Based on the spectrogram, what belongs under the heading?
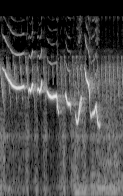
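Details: Kacer, or Oriental magpie-robin, brought out of silence by a single lure into quick song: a long descending whistle breaking into short wavering notes and sharp rising-falling slurs, with a faint low hum late on.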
